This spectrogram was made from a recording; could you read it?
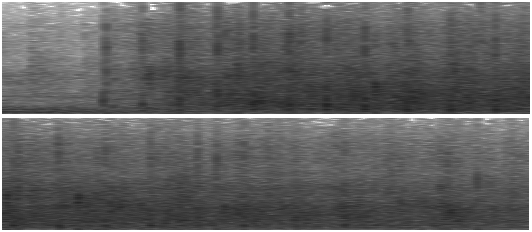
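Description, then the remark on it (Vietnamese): An audience claps steadily and densely for several seconds, a continuous wash of many hands with no voices standing out, holding at a fairly even loudness throughout. “Nghe cái vị vỗ tay mà có an ủi.”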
